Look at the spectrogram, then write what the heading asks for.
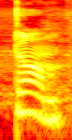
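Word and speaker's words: tomb: Silent रहेगा। जैसे पहला वर्ड्स लिम, दूसरा वर्ड है कॉम, तीसरा वर्ड है टॉम और चौथा वर्ड है बॉम्ब, इसके बाद में थम, उसके बाद में क्लाइम।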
